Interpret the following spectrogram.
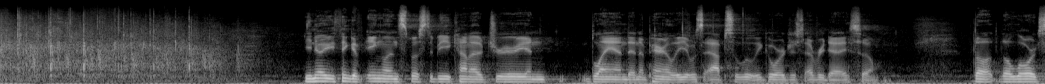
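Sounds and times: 
church congregation applause: 0.0 - 2.8
speech: 3.0 - 9.0, 9.7 - 10.4.

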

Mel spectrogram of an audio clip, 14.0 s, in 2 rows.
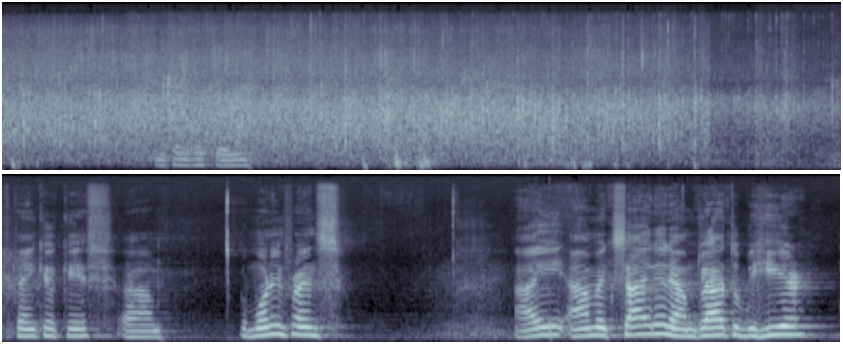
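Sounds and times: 
audience applause: 0.0 - 7.3
speech: 1.3 - 2.2, 3.2 - 3.8, 7.1 - 8.4, 9.0 - 9.9, 11.2 - 13.8.

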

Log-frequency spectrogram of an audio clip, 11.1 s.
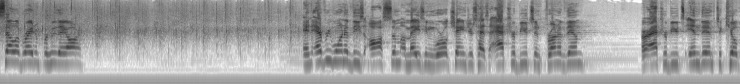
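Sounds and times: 
speech: 0.0 - 1.4, 4.5 - 8.9, 9.6 - 11.1
audience hand clapping: 0.0 - 5.5.

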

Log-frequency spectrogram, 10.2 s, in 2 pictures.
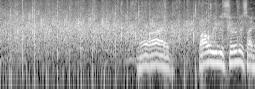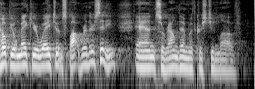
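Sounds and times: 
church congregation at Aldersgate applauding a welcome: 0.0 - 5.5
speech: 2.7 - 9.9.

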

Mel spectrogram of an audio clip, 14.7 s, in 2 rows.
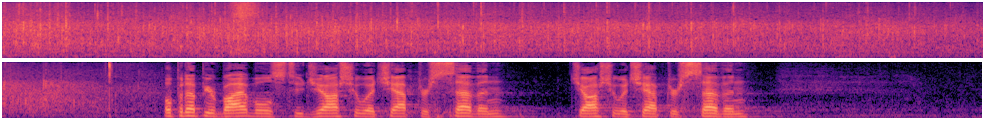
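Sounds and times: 
audience applause: 0.0 - 8.2
speech: 8.6 - 13.0.

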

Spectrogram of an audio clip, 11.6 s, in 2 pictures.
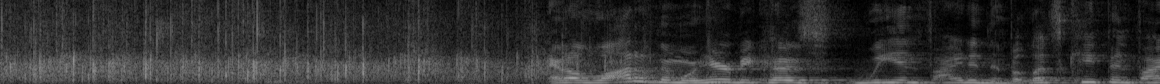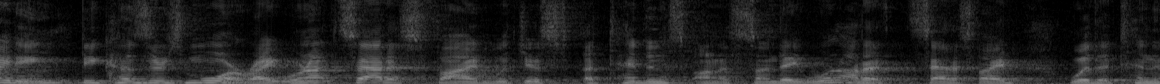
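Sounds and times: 
audience clapping: 0.0 - 3.4
speech: 2.8 - 11.5.

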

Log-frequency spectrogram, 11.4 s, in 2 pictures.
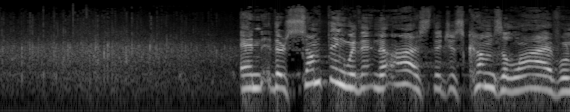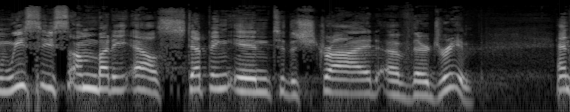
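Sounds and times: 
audience applause: 0.0 - 2.4
speech: 2.4 - 10.6.

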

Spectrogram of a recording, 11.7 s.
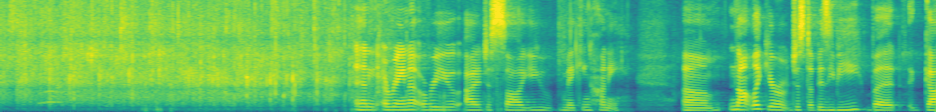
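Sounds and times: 
audience clapping: 0.0 - 5.2
speech: 4.4 - 7.9, 8.5 - 11.7.

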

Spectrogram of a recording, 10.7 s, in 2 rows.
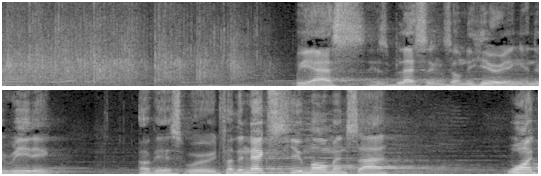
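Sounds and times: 
crowd clapping: 0.0 - 3.0
speech: 3.0 - 6.0, 6.8 - 9.4, 10.4 - 10.7.

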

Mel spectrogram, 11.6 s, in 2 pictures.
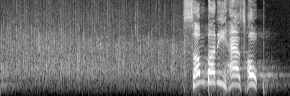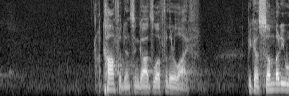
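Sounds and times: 
crowd clapping: 0.0 - 4.2
speech: 3.7 - 5.2, 7.9 - 9.8, 10.8 - 11.5.

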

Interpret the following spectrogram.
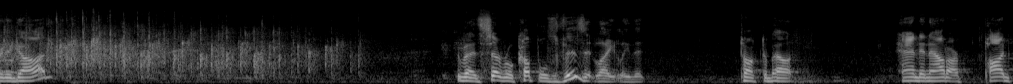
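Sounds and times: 
speech: 0.0 - 0.7, 4.6 - 6.5, 7.4 - 8.1, 9.0 - 10.1
audience clapping: 0.0 - 3.8.

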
